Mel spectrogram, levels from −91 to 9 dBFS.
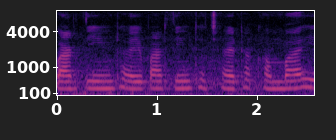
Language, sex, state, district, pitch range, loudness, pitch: Chhattisgarhi, female, Chhattisgarh, Bilaspur, 210-220 Hz, -42 LUFS, 215 Hz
